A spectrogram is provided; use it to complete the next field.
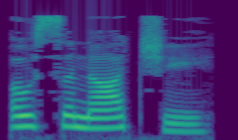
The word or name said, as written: osinachi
